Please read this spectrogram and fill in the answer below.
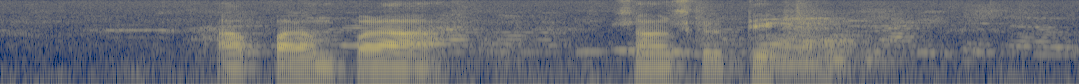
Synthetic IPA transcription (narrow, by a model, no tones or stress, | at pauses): apəɾəmpəɾa | sãnskɾit̪ik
